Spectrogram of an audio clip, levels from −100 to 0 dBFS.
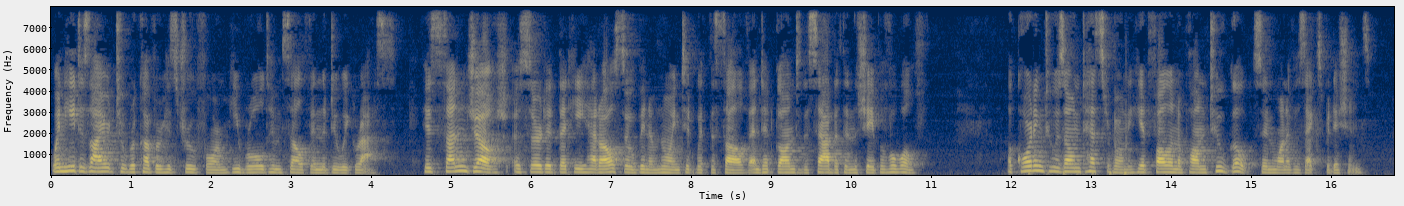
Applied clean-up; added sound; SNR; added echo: none; none; none; none.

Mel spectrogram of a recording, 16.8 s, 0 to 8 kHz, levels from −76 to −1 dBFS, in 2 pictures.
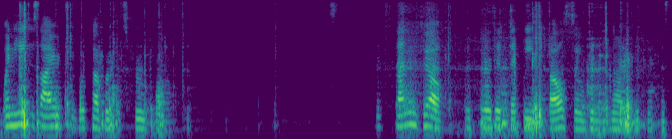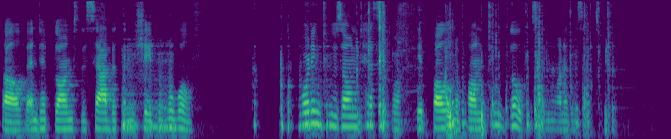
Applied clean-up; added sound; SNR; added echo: neural mask model RNNoise.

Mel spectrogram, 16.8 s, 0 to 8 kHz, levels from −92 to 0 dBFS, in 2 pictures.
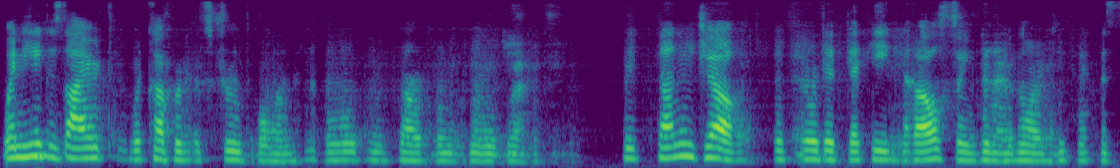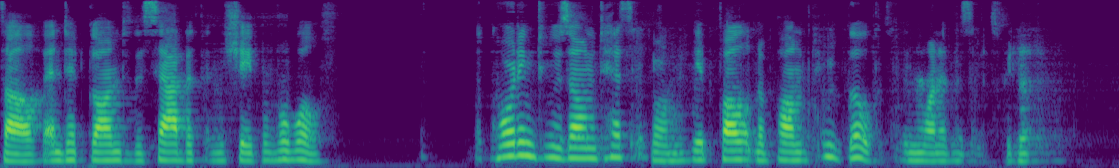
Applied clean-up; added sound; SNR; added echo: neural mask model DeepFilterNet 3.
